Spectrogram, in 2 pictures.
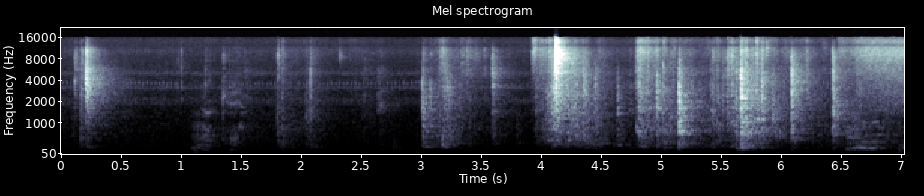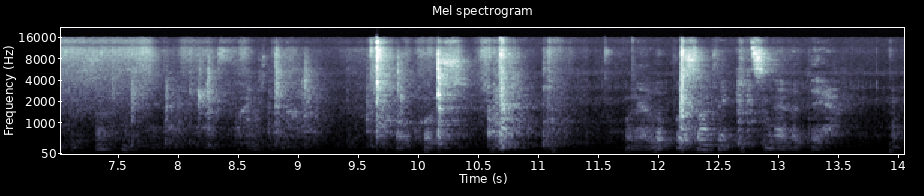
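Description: Cardboard scrapes and knocks as a box is handled.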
